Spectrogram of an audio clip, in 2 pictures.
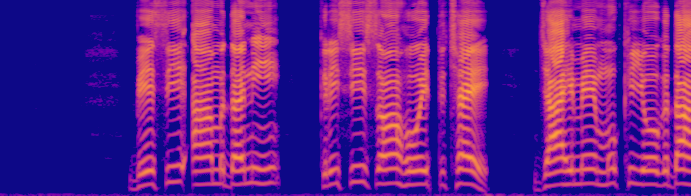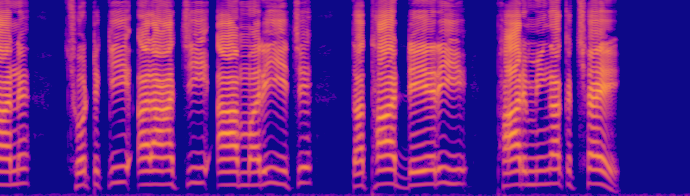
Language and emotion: Maithili, neutral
